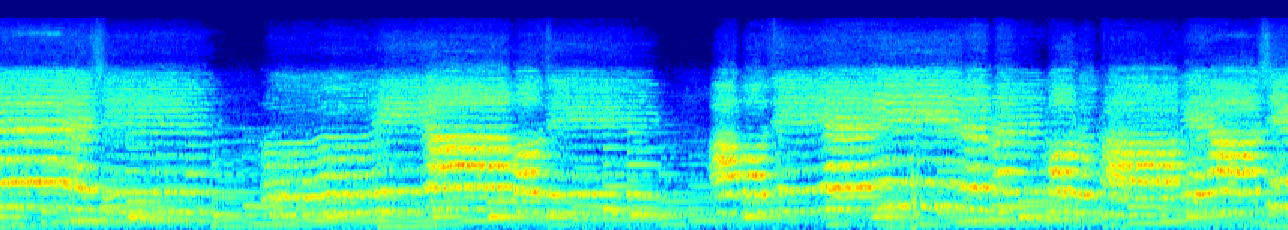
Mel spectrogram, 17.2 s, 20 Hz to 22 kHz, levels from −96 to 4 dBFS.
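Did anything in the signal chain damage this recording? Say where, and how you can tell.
Yes. Lost LE Audio frames on the Bluetooth link: brief smeared dropouts at 0.34 s, 8.84 to 8.86 s, and scattered gaps from 12.09 to 12.26 s. The decoder refills each gap with noisy spectral copies, fitting 7.5 ms frames, with runs up to about 30 ms.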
